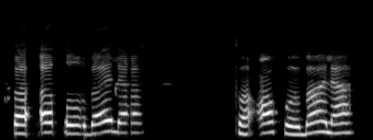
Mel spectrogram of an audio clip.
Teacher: कौफ को एक तो आपने हैवी पढ़ना है, दूसरा यहाँ पे आपकी आवाज हिलेगी कौफ की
